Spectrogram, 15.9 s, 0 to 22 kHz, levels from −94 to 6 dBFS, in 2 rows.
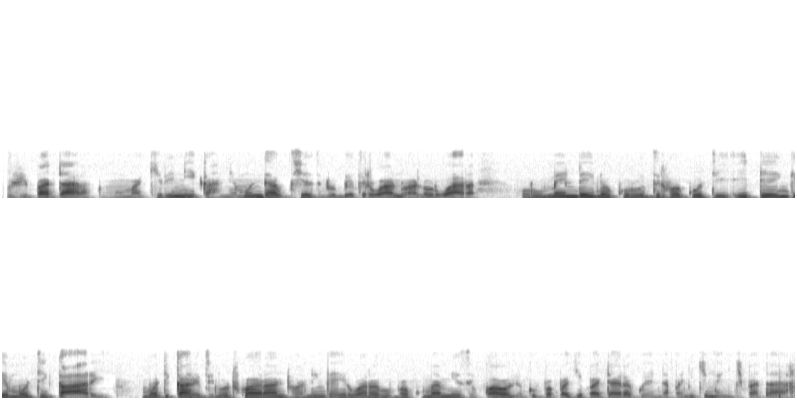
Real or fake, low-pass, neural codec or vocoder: real; 5.4 kHz; none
